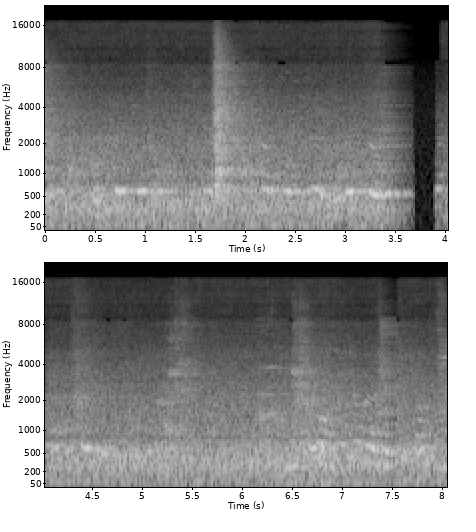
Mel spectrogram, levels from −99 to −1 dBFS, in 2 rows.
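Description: AAC frame loss with concealment at 3.42–4.04 s and 7.43–7.54 s: missing frames are refilled from the last good spectrum. The first fades into a smeared, decaying gap with blurred spectrogram columns; the shorter one is a brief noisy patch.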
